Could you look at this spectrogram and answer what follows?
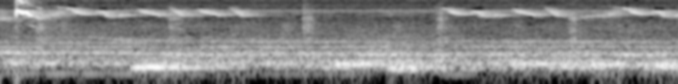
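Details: Oriental white-eye song played to stimulate untrained white-eyes to start singing: high, thin twittering phrases of quick descending slurred notes in two bursts, opening with one sharp bright chip, over faint low background hum.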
